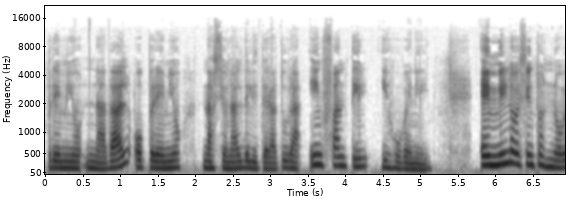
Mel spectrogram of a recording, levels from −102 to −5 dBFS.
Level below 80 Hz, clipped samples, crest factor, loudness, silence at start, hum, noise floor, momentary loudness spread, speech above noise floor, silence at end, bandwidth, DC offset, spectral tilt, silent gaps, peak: -58 dBFS; under 0.1%; 16 dB; -25 LUFS; 0.05 s; none; -49 dBFS; 10 LU; 26 dB; 0 s; 11.5 kHz; under 0.1%; -7 dB/octave; none; -8 dBFS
